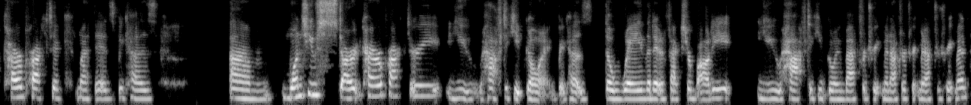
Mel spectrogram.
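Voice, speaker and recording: A young woman hosting a live question-and-answer chat, talking candidly with many pauses and fillers, a little snuffly from a flu. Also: mid-range voice, dry recording, low-quality recording. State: snuffly, getting over a flu. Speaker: host of a live question stream.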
